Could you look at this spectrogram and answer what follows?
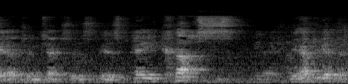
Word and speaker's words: Pecos: the way we say it in texas is pay cuts you have to get the cuss so what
